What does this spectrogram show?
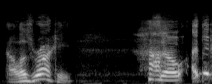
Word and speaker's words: Alazraqui: to help people out i always say starring al as rocky ella's rocky so i think it's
